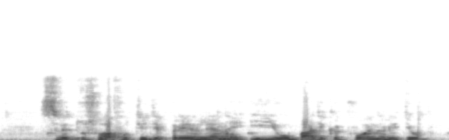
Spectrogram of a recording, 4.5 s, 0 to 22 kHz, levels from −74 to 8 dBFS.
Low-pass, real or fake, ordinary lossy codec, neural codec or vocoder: 9.9 kHz; real; MP3, 96 kbps; none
